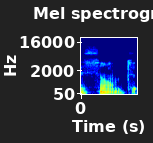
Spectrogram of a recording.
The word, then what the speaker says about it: sentent: Se sentent. ENT à la fin, on ne le prononce jamais.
